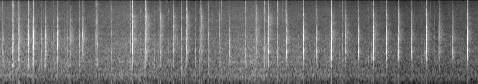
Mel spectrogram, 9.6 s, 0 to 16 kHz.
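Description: Fingertips tap and click the buttons of a hollow black plastic PS4 controller. A quick, uneven series of sharp, dry clicks with a bright top and a tone near 1.7 kHz rings for almost no time over a faint low rustle.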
